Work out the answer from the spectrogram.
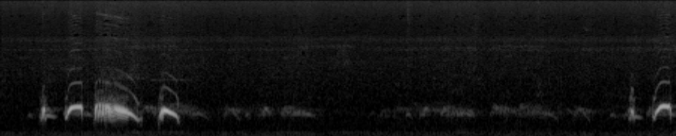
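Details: Vietnamese female spotted dove used to excite males: a quick run of hooting coos with a long sagging middle note, then several seconds of faint murmuring before two more short arched coos at the end.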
